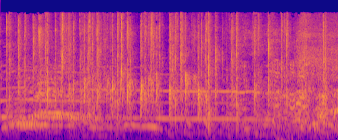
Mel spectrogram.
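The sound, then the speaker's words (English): Audience applause of scattered, uneven claps running steadily for several seconds, fairly thin rather than a full ovation, with some crowd murmur and a faint sustained tone underneath. The audience is applauding single people at a comedy show. “Not gonna lie to you, some of those claps sounded sad.”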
